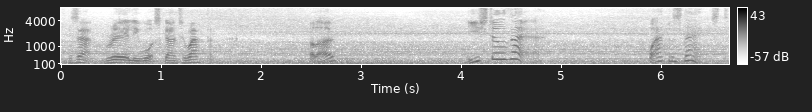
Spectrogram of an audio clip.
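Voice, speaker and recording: An actor playing a wry, melodramatic narrator and bickering inner voices in a scripted game, theatrical and emphatic. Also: male voice, on the high side, wildly swooping pitch, measured pace, background noise. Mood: wry, uneasy. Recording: loud music behind the voice. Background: loud game music.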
